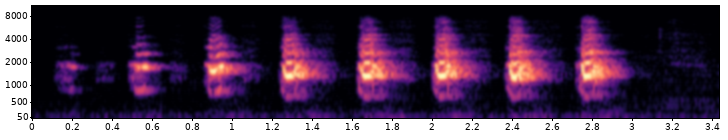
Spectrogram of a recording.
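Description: A larger turkey call played with a striker sends out eight loud, raspy yelps in an even cadence. The notes build in volume, sound close, and come through without any speech.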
